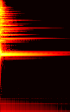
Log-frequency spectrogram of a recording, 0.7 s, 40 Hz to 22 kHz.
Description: AGOGO BELL, Brazil; AKAI S6000 CD-ROM - Volume 5

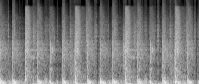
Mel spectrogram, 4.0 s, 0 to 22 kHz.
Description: shufflin beat; Sonic Foundry (Sony Creative Software); Ugly Remnants VOL-2

